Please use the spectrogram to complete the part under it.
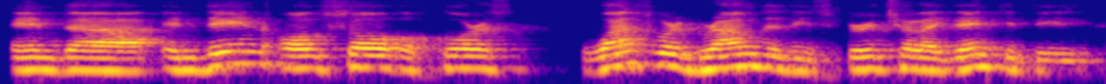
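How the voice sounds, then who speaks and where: A middle-aged man speaks in earnest, looping phrases, his voice sitting a little high for a man. He sounds like he is in a home room on a video call, with a roomy echo around him. The audio has a dull, muffled edge. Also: a little slow, darkish tone. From Venezuela. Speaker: interview guest. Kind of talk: reflective spiritual conversation. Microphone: video call webcam.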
